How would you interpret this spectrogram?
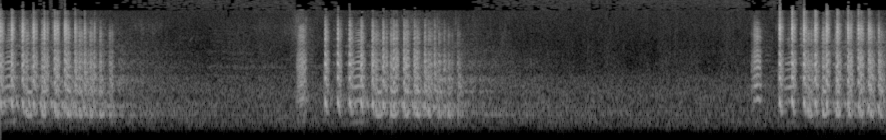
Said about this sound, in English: The birds are anything but subtle. On more than one morning, I've heard the arrival of these cranes, the slap of their substantial wings and the echo of their almost prehistoric calls across the wet pine savannas near the Gulf Coast.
